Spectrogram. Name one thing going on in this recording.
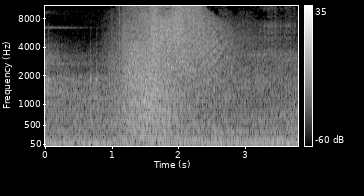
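A loud whoosh rises and fades.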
